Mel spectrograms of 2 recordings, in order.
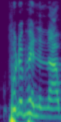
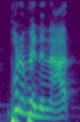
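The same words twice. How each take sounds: First: PIN said louder, with a falling tune; insistent louder repeat of Put a pin in that. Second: Said in the usual way. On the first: Real, not acted. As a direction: call it out the second time, louder. Repeats phrase, second much louder.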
